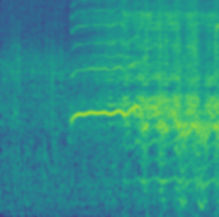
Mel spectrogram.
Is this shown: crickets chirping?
no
